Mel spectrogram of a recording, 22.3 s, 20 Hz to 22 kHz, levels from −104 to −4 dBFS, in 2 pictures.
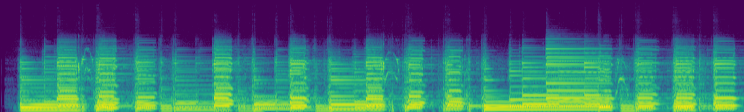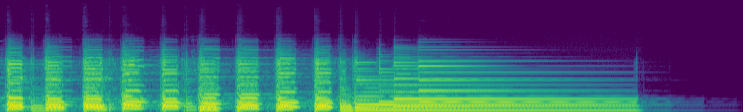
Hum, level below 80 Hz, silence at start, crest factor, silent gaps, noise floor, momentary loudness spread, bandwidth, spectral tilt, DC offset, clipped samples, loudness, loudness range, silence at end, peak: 50 Hz at -45 dBFS; -38 dBFS; 0.3 s; 14 dB; none; -85 dBFS; 10 LU; 5.2 kHz; -11.5 dB/octave; under 0.1%; under 0.1%; -14 LUFS; 6 LU; 1.55 s; 0 dBFS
